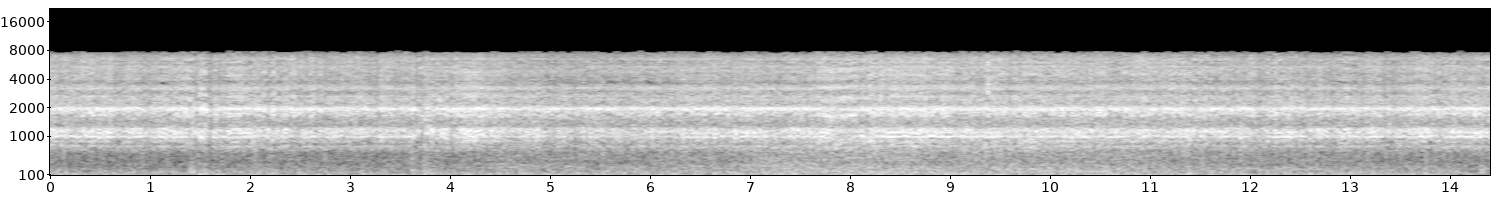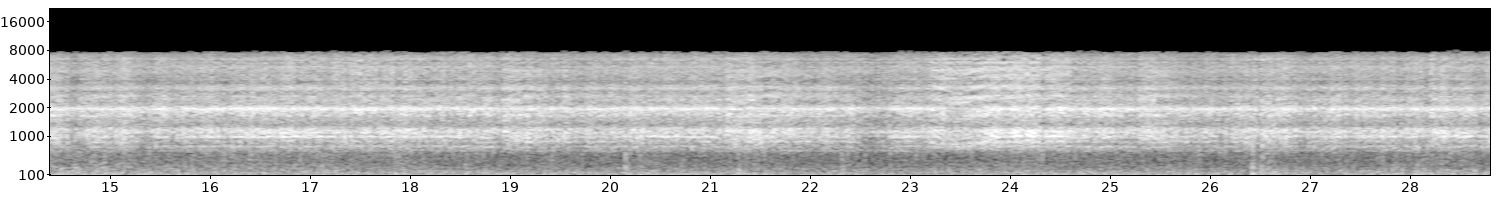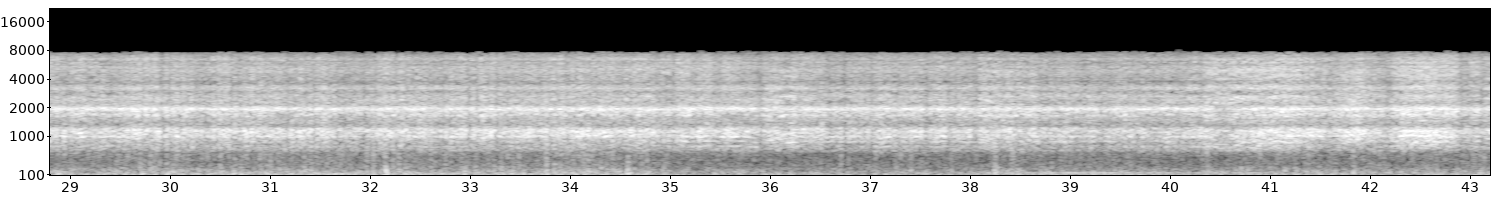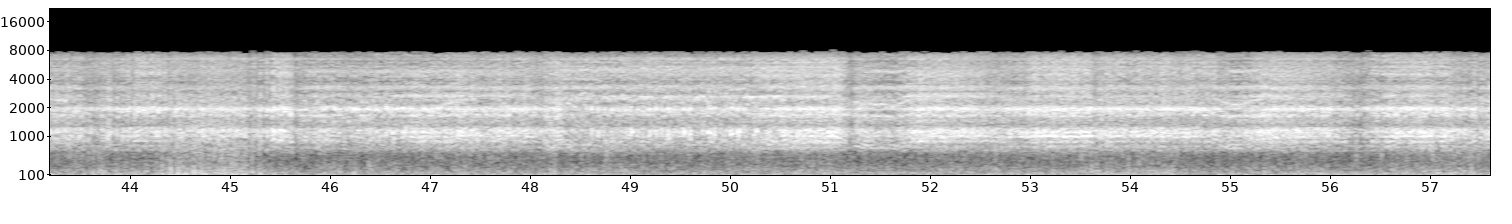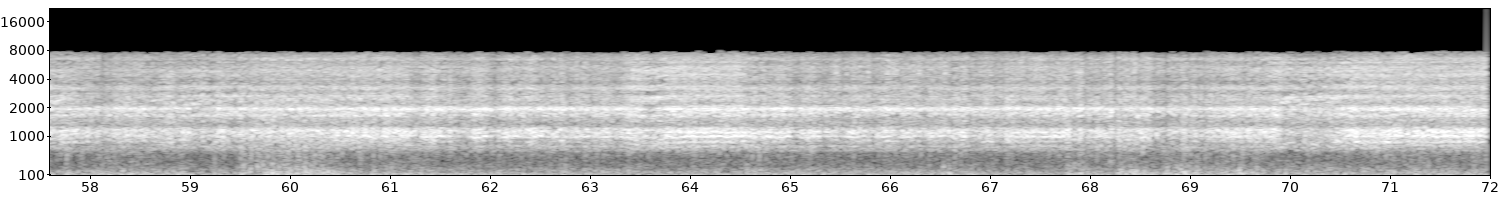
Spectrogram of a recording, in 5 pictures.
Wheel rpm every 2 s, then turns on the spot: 240, 230, 230, 230, 230, 230, 230, 230, 230, 230, 230, 230, 230, 230, 230, 230, 230, 230, 230, 230, 230, 230, 230, 210, 200, 220, 230, 230, 230, 220, 230, 230, 230, 230, 230, 230.
none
